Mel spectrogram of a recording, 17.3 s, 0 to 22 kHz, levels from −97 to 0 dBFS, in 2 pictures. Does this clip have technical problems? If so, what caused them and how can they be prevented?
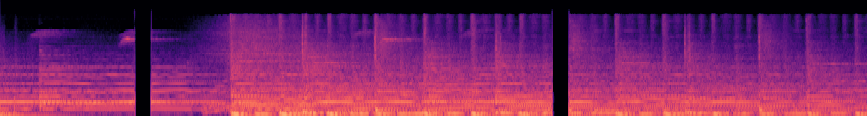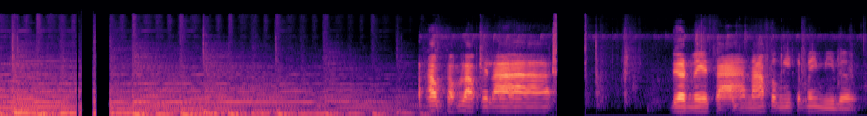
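Yes. Digital broadcast dropouts mute the sound at 1.35–1.52 s, 5.52–5.70 s, 9.43–9.78 s (several short holes, longest 0.14 s) and 14.23–14.53 s. The receiver discarded failed frames, consistent with 24 ms frames, and that audio is lost. Stronger reception or better antenna placement prevents this.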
